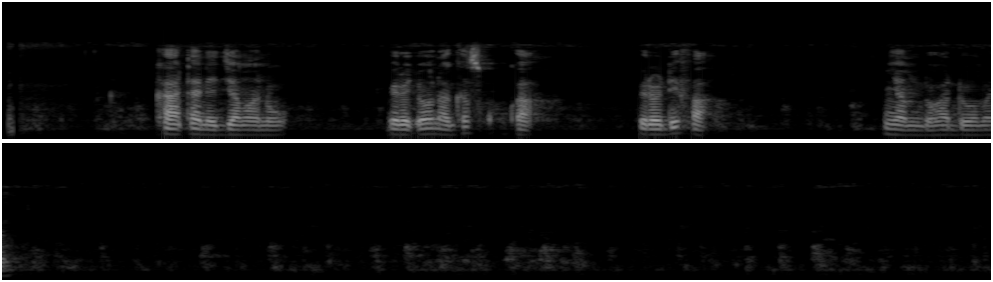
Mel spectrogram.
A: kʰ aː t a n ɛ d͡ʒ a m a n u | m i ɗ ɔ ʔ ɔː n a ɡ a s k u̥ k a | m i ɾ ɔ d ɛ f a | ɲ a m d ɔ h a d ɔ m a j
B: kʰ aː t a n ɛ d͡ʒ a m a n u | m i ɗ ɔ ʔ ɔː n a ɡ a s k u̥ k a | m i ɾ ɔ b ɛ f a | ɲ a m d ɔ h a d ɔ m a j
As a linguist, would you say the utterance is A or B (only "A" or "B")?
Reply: A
